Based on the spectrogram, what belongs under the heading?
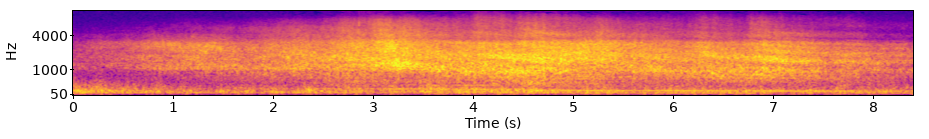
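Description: Diesel-hauled 760 mm narrow-gauge train running away along the track. Its engine and wheel noise swell, with a faint steady hum and a few light clicks, then fade.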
